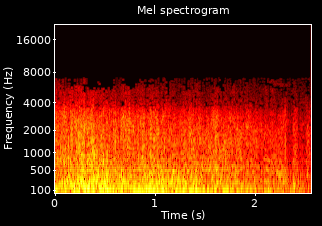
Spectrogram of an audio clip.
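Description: Explosion from nearby shooting in a field, heard as a loud, broad rumbling roar that holds heavy for a couple of seconds and then slowly eases off.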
